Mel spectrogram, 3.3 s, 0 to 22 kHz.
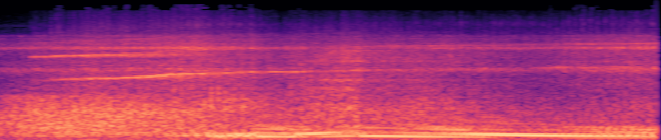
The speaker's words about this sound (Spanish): Es el último de los V8. Puedes cerrar la tienda después de este. No quedan más. el último de los V8. Casi nada, muchacho. Ocho cilindros, doble cámara. Dile lo del compresor.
